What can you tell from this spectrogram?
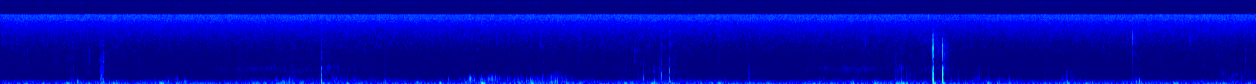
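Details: Stomach growling, normal borborygmi: low rumbling and gurgling with a few faint pops over background hiss.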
